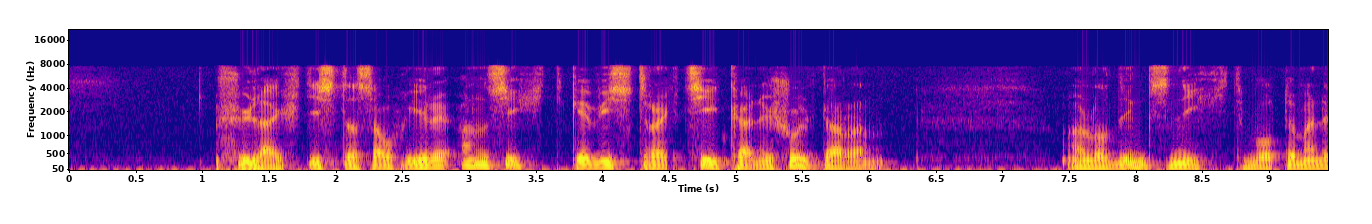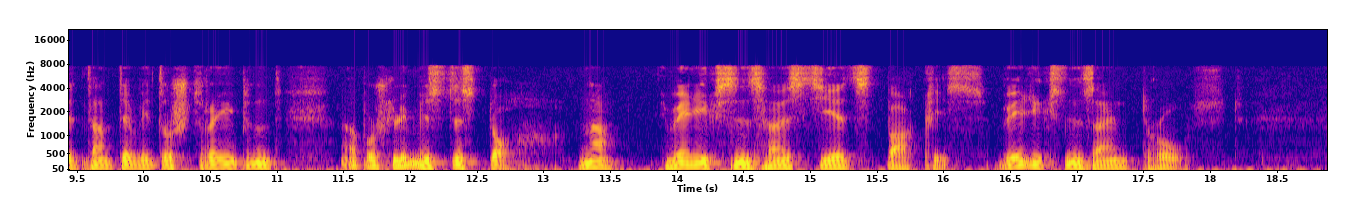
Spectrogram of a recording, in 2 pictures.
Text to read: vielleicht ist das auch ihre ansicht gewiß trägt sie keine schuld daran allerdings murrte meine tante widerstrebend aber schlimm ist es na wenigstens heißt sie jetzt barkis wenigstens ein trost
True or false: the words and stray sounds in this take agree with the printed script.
false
